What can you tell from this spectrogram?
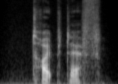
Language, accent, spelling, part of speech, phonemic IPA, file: English, UK, typedef, noun, /ˈtaɪ̯pdɛf/, En-uk-typedef.ogg
- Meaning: 1. A statement that declares a name for a data type 2. A name that has been declared by such a statement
